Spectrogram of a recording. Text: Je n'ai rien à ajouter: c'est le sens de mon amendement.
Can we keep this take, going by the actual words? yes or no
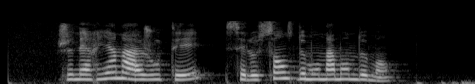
yes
